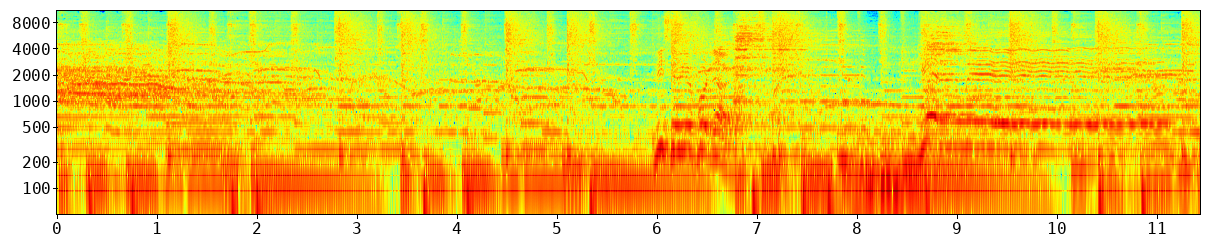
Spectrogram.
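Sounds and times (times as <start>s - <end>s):
sharp whoops from the concert audience: 0.0s - 6.9s
girls in the audience screaming at a live concert: 0.0s - 8.6s
loud band music at a live concert: 0.0s - 11.4s
speech: 6.0s - 7.0s.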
